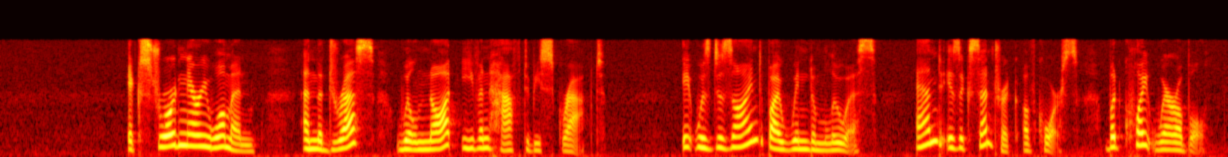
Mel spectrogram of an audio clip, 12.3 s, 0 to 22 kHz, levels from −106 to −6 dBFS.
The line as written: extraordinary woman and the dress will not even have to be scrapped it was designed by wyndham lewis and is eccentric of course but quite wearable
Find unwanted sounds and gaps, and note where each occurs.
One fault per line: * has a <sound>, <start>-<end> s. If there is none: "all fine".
all fine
